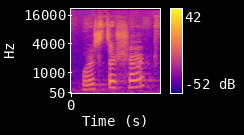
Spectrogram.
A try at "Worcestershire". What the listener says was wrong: A little bit more of an R sound in the beginning.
